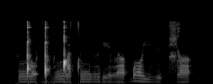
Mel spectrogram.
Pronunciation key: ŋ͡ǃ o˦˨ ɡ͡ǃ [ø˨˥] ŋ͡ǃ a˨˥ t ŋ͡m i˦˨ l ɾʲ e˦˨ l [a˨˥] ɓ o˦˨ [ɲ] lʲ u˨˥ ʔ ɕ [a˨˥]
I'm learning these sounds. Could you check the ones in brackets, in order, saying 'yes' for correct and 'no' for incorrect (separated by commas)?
no, no, no, no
